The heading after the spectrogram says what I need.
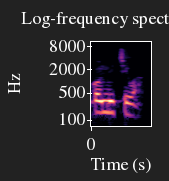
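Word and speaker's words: こんにちは: Pero actualmente la sílaba que escribimos es ha al final. Y en algunos casos, como en los saludos, se va a pronunciar wa.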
